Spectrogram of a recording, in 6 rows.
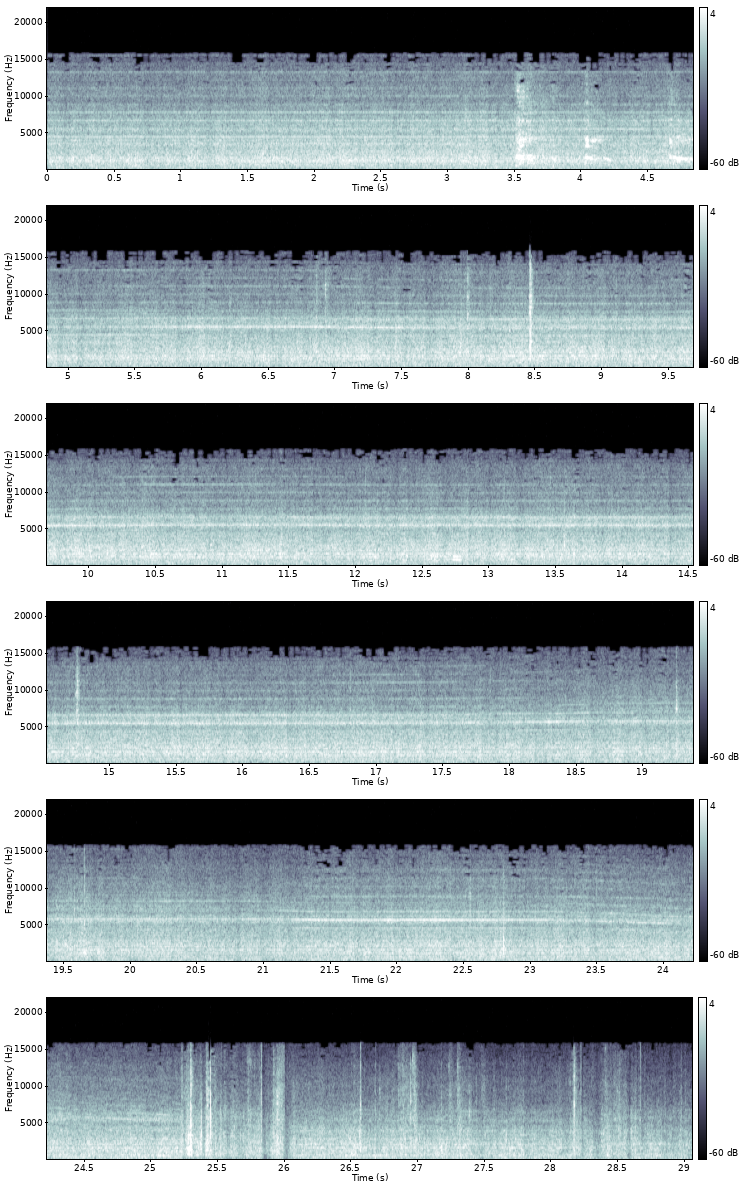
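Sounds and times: airflow rush in aircraft cabin: 0.0 - 29.0
jet engine noise: 0.0 - 29.0.

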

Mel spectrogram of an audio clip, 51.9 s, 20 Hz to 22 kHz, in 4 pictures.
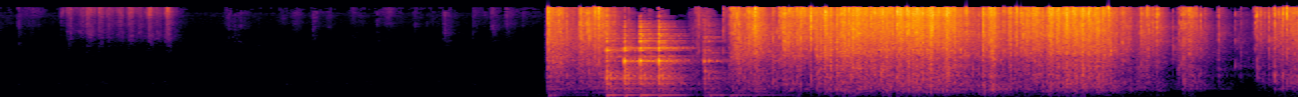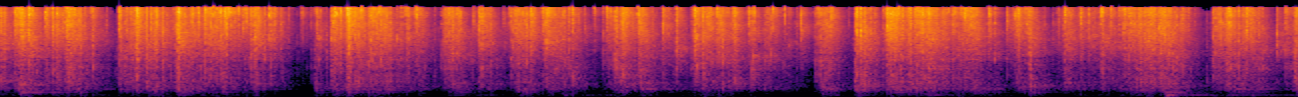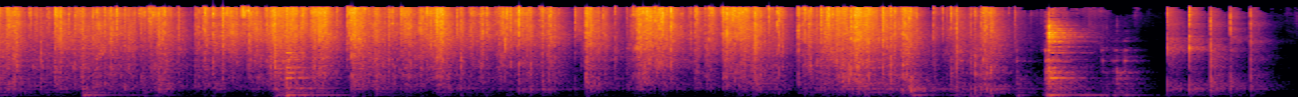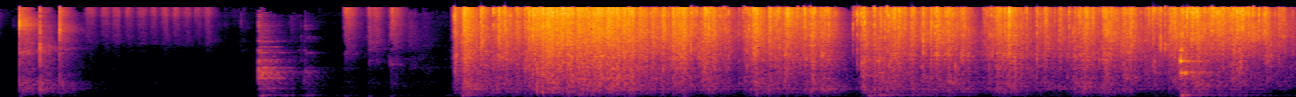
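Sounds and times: foil wrappers crinkling: 5.5 - 36.4, 43.4 - 51.9.

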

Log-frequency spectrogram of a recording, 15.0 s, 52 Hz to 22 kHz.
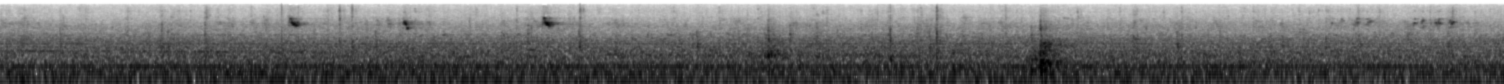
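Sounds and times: low steady hum: 0.0 - 15.0.

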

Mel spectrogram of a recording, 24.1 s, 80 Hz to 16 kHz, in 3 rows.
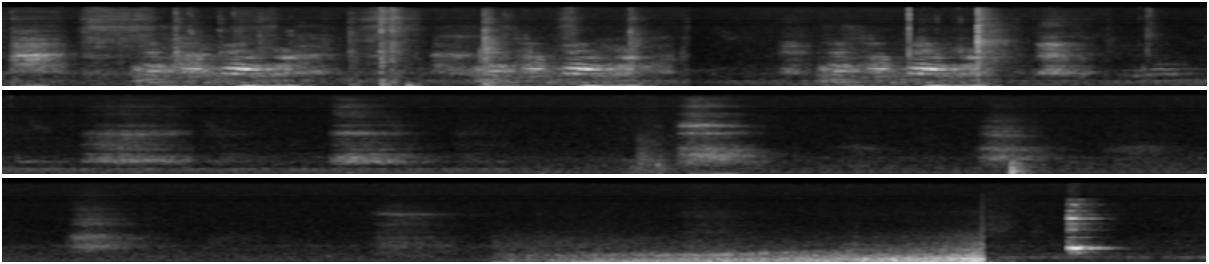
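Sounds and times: man breathing hard: 10.2 - 11.4, 12.5 - 15.9, 16.5 - 17.2, 18.5 - 19.3
low rumble: 19.3 - 22.6.

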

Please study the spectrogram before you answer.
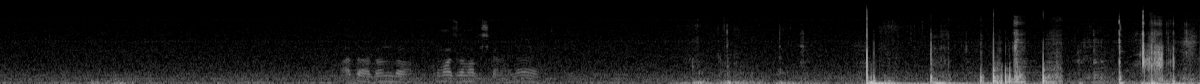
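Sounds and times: camera handling knocks and thumps: 6.8 - 8.1, 8.7 - 10.6.

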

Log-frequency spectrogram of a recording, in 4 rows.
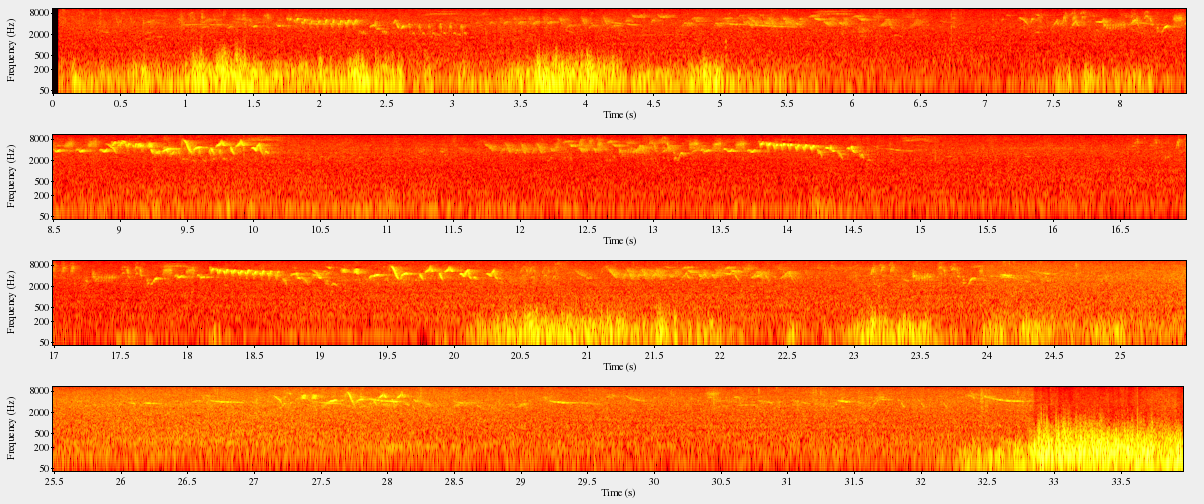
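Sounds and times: bird singing rapid jumbled notes: 0.4 - 6.6, 7.2 - 10.2, 11.2 - 15.0, 16.6 - 24.5, 26.1 - 33.0.

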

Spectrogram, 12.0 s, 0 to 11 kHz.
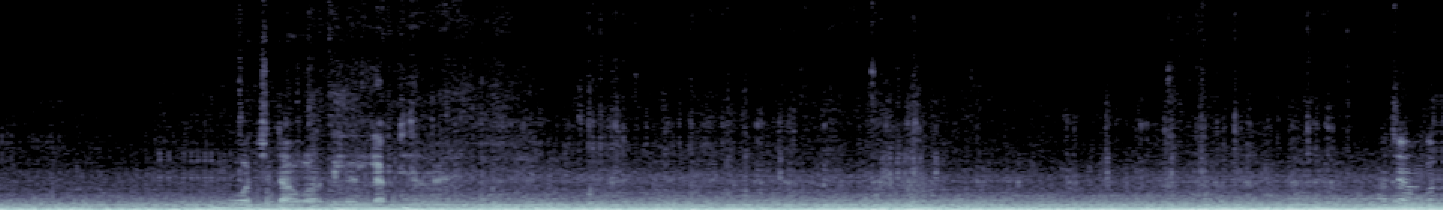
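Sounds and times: car cabin road rumble: 0.0 - 12.0.

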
